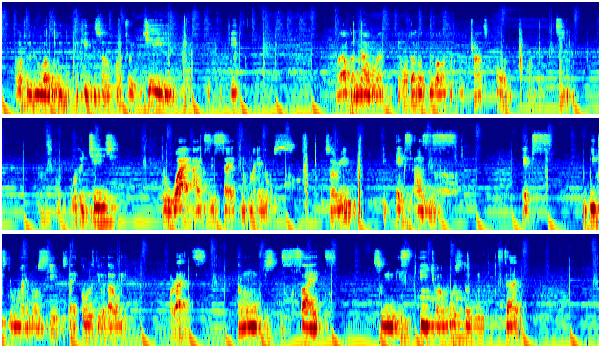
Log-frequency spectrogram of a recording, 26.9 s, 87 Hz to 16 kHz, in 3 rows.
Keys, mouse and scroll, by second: 2.6 ctrl+j, 4.0-7.7 drag, 7.9 click, 8.2 ctrl+t, 11.1 ctrl+t, 11.1 click, 13.8 ctrl+z, 15.6 click, 19.8-25.1 drag.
